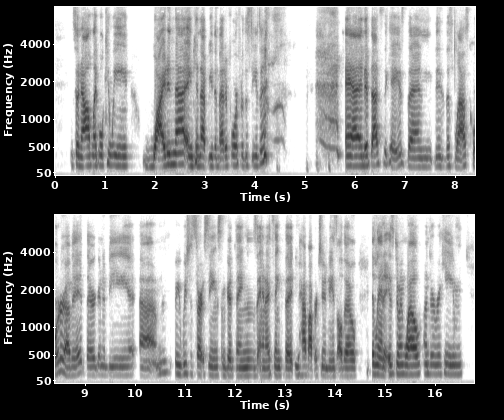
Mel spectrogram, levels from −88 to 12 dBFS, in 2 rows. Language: English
